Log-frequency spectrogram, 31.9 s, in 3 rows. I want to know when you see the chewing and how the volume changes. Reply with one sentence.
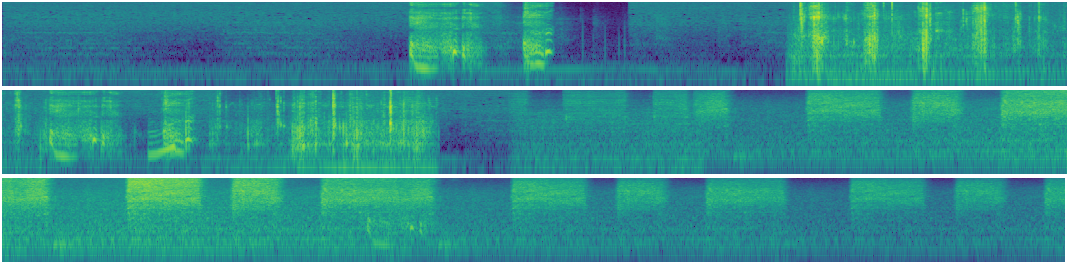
You can hear the chewing from 7.9 to 14.9 s, getting quieter then louder.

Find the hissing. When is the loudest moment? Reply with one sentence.
The volume of the hissing peaks at 23 seconds.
